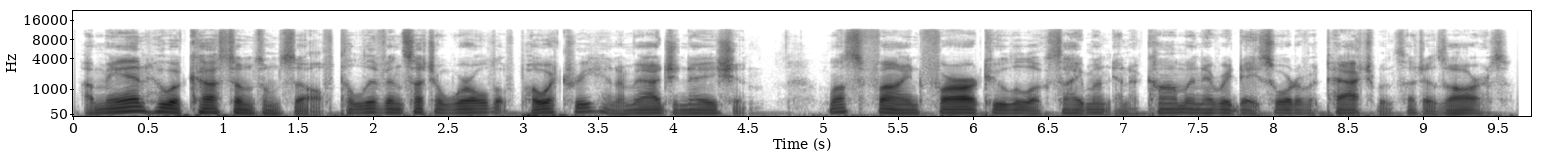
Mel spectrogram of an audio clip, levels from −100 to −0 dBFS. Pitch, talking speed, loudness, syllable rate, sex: 85 Hz, 200 wpm, -22 LUFS, 5.4 syllables/s, male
